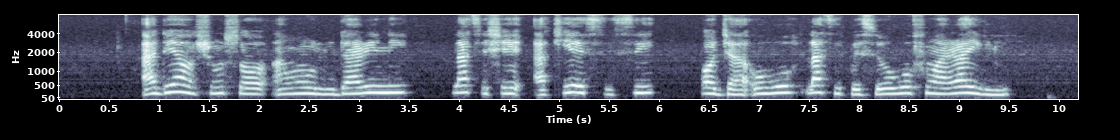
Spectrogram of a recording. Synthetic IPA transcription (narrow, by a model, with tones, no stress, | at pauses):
a˨de˦a˦ɔ˨ʃũ˨˦sɔ˧a˨w̃ɔ̃˧o˨lu˨da˧ɾi˦nĩ˦ | la˦ti˧ʃe˧a˨kʰi˨˦e˦˨si˨si˦ | ɔ˧d͡ʒa˨o˧wo˦la˦ti˧k͡pe˨si˨˦o˧wo˦fũ˦a˧ɾa˦i˦˨li˨˦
